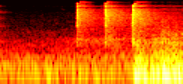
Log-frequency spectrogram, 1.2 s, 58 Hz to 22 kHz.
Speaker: you hear that clicking noise that clicking noise tells you that the unit is getting power inside of the oven runs on 240 Vols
